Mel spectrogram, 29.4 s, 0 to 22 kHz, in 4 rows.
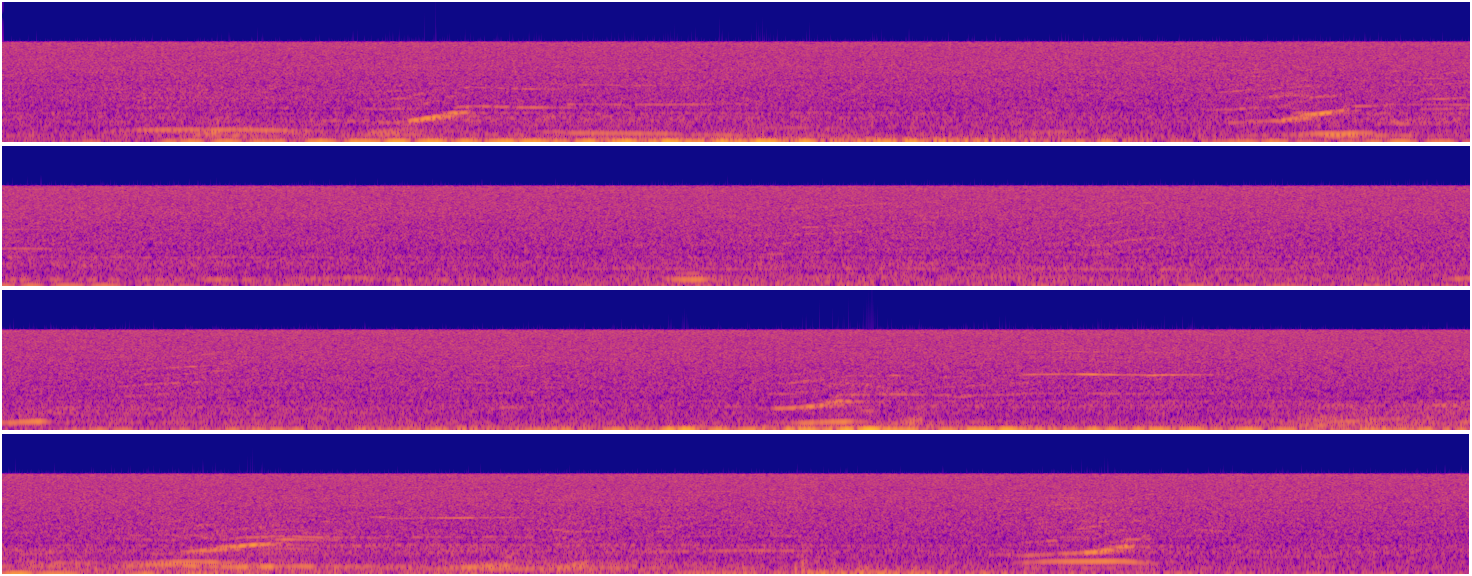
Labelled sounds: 2.3	3.5	humpback whale, 0.90 to 1.2 kHz
6.0	6.9	humpback whale, 0.80 to 1.1 kHz
7.2	7.5	humpback whale, 0.96 to 1.1 kHz
12.9	13.1	humpback whale, 1.2 to 1.7 kHz
15.3	15.8	humpback whale, 1.3 to 2.8 kHz
18.6	18.8	humpback whale, 1.5 to 1.8 kHz
19.8	20.6	humpback whale, 1.9 to 2.2 kHz
23.2	24.4	humpback whale, 0.80 to 2.2 kHz
24.8	25.0	humpback whale, 1.3 to 1.4 kHz

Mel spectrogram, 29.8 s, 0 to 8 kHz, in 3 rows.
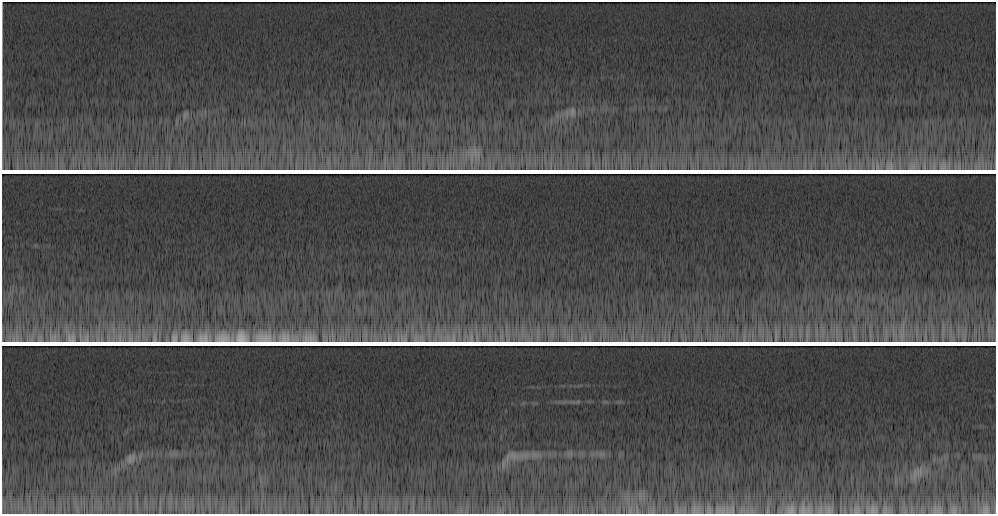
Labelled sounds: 1.7	2.3	humpback whale, 0.80 to 1.1 kHz
5.5	6.0	humpback whale, 0.80 to 1.1 kHz
10.4	10.7	humpback whale, 4.3 to 4.5 kHz
21.1	21.8	humpback whale, 0.80 to 5.2 kHz
24.9	25.9	humpback whale, 0.80 to 4.1 kHz
29.2	29.8	humpback whale, 0.83 to 1.0 kHz

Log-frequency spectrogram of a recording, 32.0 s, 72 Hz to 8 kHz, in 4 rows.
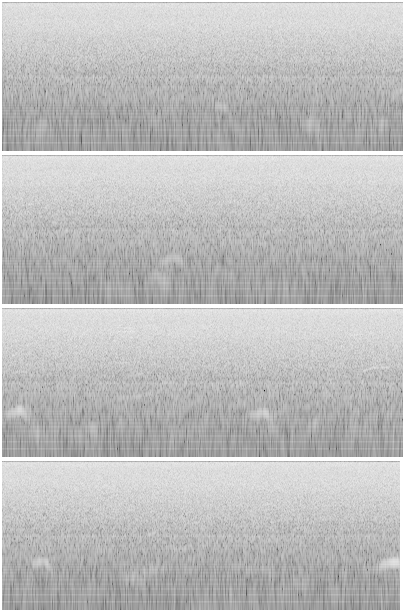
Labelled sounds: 23.3	23.6	humpback whale, 1.1 to 1.3 kHz

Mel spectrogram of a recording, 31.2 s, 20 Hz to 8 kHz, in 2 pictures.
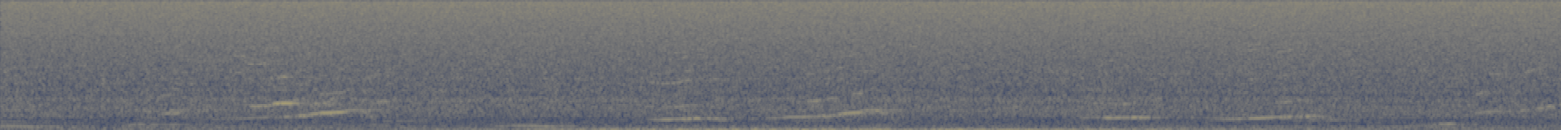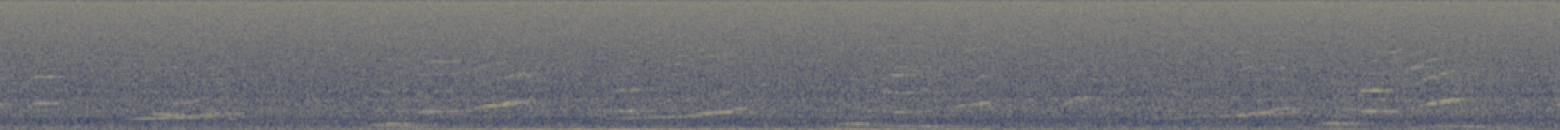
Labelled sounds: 3.2	3.5	humpback whale, 0.80 to 0.93 kHz
15.8	16.2	humpback whale, 0.96 to 1.3 kHz
19.9	21.0	humpback whale, 1.2 to 1.9 kHz
29.2	30.2	humpback whale, 0.80 to 1.5 kHz

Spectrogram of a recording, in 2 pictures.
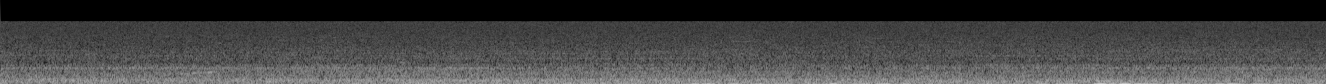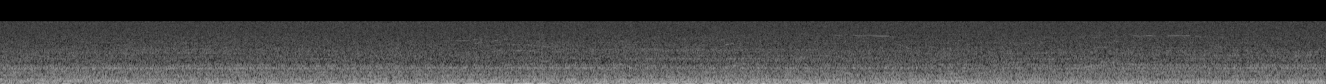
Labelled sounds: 7.3	7.6	humpback whale, 2.8 to 3.0 kHz
21.8	22.2	humpback whale, 3.6 to 4.0 kHz
24.6	25.2	humpback whale, 3.7 to 4.0 kHz

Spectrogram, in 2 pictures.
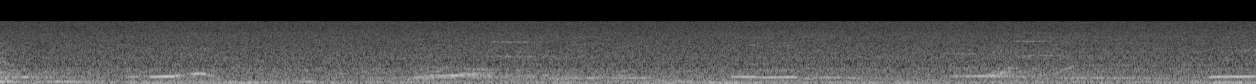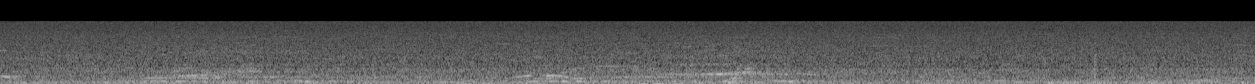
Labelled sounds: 5.7	6.3	humpback whale, 2.4 to 2.9 kHz
10.1	10.5	humpback whale, 2.8 to 3.0 kHz
18.5	18.8	humpback whale, 0.80 to 0.90 kHz

